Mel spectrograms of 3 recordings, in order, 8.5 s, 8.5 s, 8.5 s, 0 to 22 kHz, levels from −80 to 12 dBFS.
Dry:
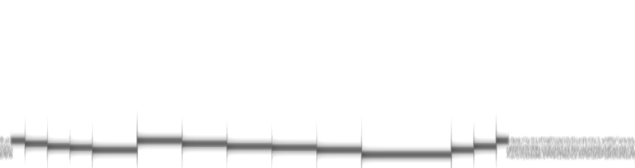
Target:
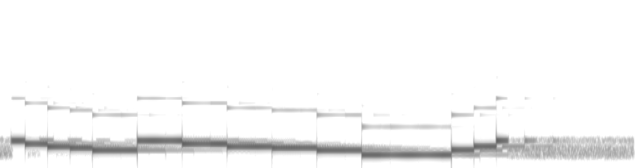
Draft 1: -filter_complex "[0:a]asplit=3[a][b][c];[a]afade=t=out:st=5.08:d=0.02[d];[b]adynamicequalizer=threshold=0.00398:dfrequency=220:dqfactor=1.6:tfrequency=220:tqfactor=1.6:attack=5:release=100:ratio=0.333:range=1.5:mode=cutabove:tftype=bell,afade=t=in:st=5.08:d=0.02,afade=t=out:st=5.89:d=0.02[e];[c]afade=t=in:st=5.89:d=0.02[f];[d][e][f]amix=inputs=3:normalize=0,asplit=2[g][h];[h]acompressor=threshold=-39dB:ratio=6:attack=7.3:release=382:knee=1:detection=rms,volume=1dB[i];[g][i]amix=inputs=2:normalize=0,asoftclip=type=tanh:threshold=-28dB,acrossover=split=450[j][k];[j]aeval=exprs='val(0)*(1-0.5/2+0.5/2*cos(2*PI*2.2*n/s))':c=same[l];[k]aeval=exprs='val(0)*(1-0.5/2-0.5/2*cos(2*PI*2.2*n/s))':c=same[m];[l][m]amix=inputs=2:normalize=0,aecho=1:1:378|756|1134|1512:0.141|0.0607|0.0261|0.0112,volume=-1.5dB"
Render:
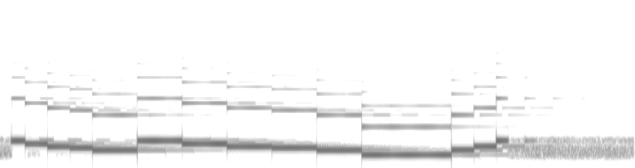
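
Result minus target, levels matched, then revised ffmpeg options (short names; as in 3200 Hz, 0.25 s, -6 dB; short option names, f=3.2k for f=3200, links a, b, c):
soft clip: distortion +13 dB
-filter_complex "[0:a]asplit=3[a][b][c];[a]afade=t=out:st=5.08:d=0.02[d];[b]adynamicequalizer=threshold=0.00398:dfrequency=220:dqfactor=1.6:tfrequency=220:tqfactor=1.6:attack=5:release=100:ratio=0.333:range=1.5:mode=cutabove:tftype=bell,afade=t=in:st=5.08:d=0.02,afade=t=out:st=5.89:d=0.02[e];[c]afade=t=in:st=5.89:d=0.02[f];[d][e][f]amix=inputs=3:normalize=0,asplit=2[g][h];[h]acompressor=threshold=-39dB:ratio=6:attack=7.3:release=382:knee=1:detection=rms,volume=1dB[i];[g][i]amix=inputs=2:normalize=0,asoftclip=type=tanh:threshold=-18dB,acrossover=split=450[j][k];[j]aeval=exprs='val(0)*(1-0.5/2+0.5/2*cos(2*PI*2.2*n/s))':c=same[l];[k]aeval=exprs='val(0)*(1-0.5/2-0.5/2*cos(2*PI*2.2*n/s))':c=same[m];[l][m]amix=inputs=2:normalize=0,aecho=1:1:378|756|1134|1512:0.141|0.0607|0.0261|0.0112,volume=-1.5dB"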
